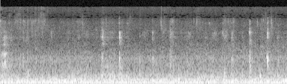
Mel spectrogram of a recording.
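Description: Close-miked eating sounds from someone eating rice and stew by hand: scattered small wet clicks and smacks of chewing, and fingers working through the rice. A steady low hum runs underneath.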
